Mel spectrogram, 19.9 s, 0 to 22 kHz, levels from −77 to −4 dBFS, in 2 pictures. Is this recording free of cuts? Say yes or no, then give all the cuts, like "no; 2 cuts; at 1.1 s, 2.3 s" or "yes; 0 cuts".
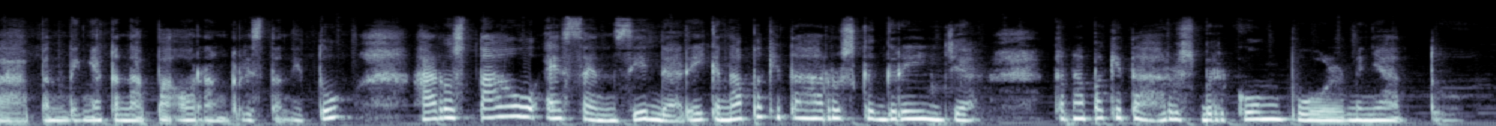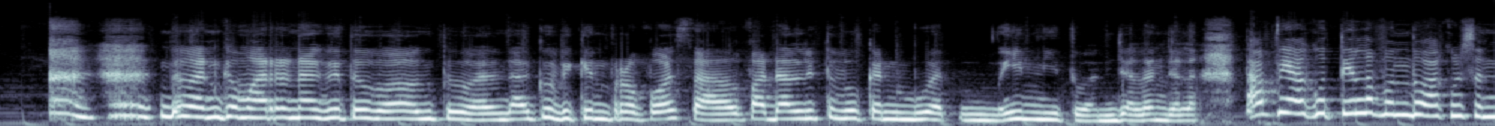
no; 1 cut; at 10.3 s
